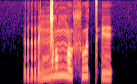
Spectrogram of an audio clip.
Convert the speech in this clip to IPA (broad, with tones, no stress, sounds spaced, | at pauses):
r ə̰˨ ŋ͡ǀ ɔ˦ ŋ ɒ˨ sʷ ɜ˦ tʼ ɪ˨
